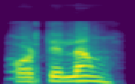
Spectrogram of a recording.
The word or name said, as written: Hortelam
